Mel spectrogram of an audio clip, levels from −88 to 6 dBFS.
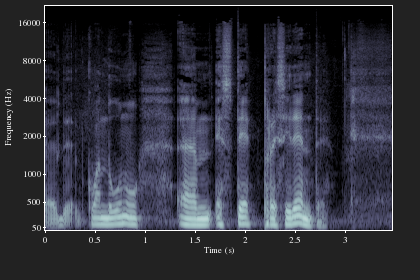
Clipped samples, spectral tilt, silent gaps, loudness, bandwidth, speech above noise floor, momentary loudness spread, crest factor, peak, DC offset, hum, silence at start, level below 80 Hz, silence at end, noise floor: under 0.1%; -6.5 dB/octave; none; -21 LUFS; 16 kHz; 21 dB; 19 LU; 16 dB; -6 dBFS; under 0.1%; none; 0 s; -48 dBFS; 0.1 s; -41 dBFS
